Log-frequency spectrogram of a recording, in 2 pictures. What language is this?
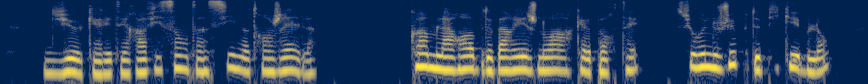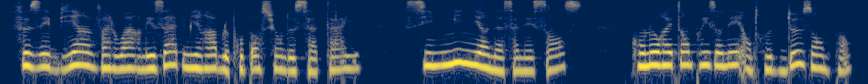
French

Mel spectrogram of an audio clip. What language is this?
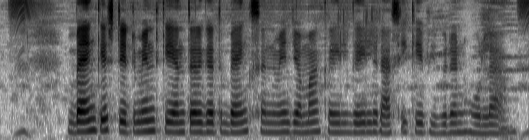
Bhojpuri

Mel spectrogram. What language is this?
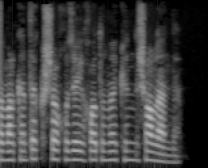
Uzbek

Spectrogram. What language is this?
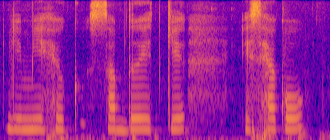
Kashmiri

